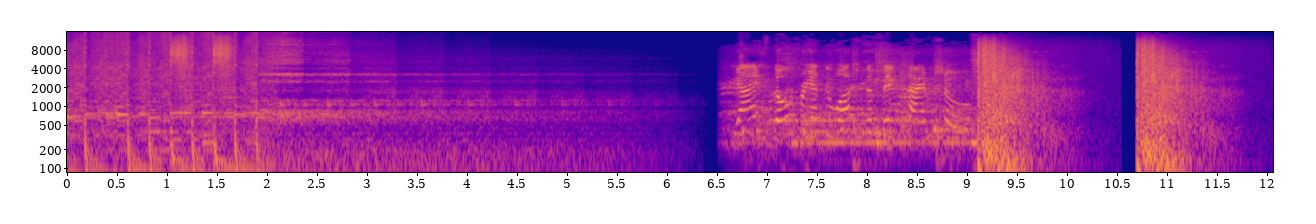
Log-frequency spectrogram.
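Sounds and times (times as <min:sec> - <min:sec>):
electronic background music: 0:00.0 - 0:05.2, 0:06.6 - 0:09.2.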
